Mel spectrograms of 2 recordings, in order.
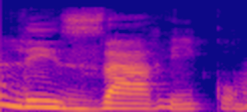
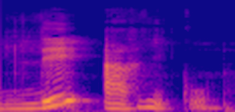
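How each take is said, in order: First: A z sound links les to haricots. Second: No z sound links les to haricots. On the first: The speaker calls it wrong. "On ne dit pas les haricots" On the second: The speaker calls it right. "on dit les haricots"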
